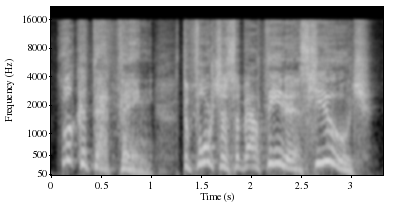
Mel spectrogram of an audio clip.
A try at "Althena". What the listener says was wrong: It's not Al. All. Not Al. Not Al. All.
